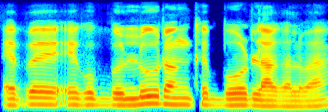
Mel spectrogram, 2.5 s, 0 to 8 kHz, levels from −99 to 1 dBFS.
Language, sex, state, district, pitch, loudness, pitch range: Bhojpuri, male, Uttar Pradesh, Deoria, 125 Hz, -19 LUFS, 120-135 Hz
